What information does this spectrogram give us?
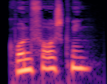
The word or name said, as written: grundforskning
